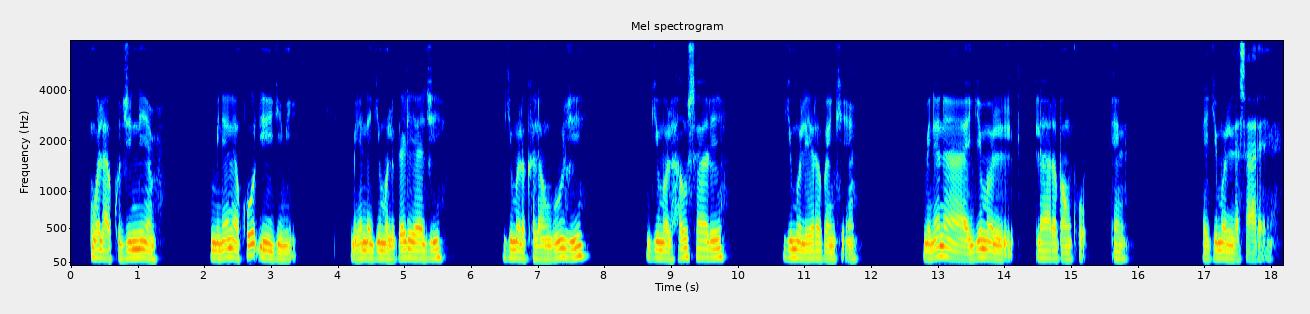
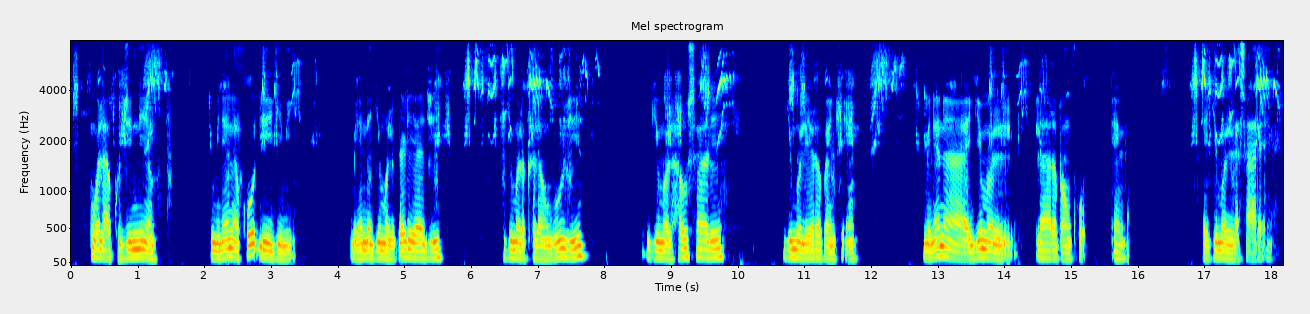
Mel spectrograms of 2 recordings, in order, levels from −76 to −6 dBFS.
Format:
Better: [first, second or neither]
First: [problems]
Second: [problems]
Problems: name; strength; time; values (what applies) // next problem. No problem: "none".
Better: first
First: none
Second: noise reduction (neural mask model Resemble Enhance denoiser)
